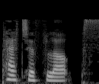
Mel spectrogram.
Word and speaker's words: PFLOPS: 10-12 flops, pronounced teraflops, or peta, combined into the shorthand PFLOPS. 10-15 flops, pronounced petaflops, petascale.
